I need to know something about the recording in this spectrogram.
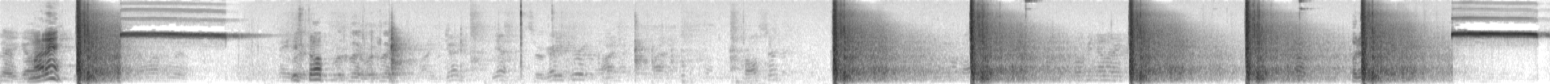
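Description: A carbine fires single shots outdoors, each crack echoing away.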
